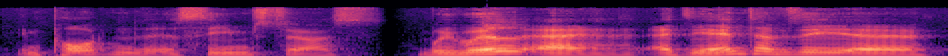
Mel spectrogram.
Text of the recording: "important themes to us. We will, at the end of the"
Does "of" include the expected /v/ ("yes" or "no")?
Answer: yes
